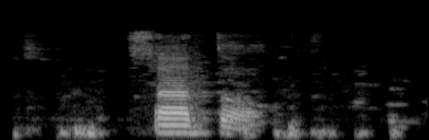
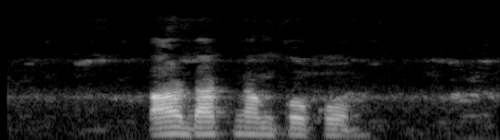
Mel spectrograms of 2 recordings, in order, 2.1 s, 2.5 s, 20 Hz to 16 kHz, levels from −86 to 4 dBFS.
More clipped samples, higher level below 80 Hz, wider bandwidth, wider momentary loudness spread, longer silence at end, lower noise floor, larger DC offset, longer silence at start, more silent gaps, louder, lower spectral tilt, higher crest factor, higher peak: neither; about the same, -70 dBFS vs -68 dBFS; second, 8 kHz vs 10.5 kHz; first, 23 LU vs 15 LU; about the same, 0.15 s vs 0.1 s; second, -49 dBFS vs -54 dBFS; neither; second, 0.3 s vs 0.75 s; neither; second, -30 LUFS vs -23 LUFS; about the same, -6 dB/octave vs -6 dB/octave; about the same, 20 dB vs 22 dB; second, -12 dBFS vs -4 dBFS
